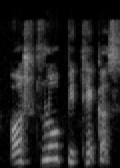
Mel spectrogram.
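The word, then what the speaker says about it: Australopithecus: देखिए, तो सबसे पहली बात जो है, ठीक है, ऑस्ट्रोलोपिथेकस, आपने नाम सुना होगा ऑस्ट्रोलोपिथेकस, मैं शॉर्ट में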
